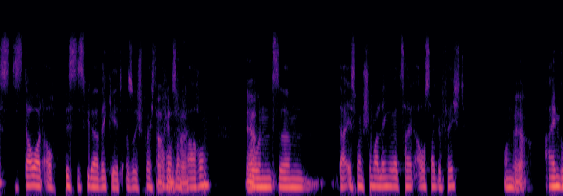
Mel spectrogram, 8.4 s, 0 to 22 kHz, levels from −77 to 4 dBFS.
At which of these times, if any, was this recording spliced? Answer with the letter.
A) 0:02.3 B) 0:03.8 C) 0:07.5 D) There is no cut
A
